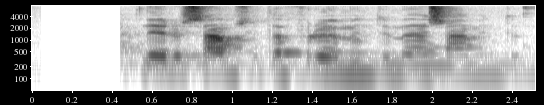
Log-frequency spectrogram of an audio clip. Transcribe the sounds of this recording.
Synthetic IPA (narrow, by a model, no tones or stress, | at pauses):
p̪nɪɛɾʏ̥samsɪt̪afɾʏːmʏnt̪̬ʏmɛðasaːmɪnt̪ʏm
